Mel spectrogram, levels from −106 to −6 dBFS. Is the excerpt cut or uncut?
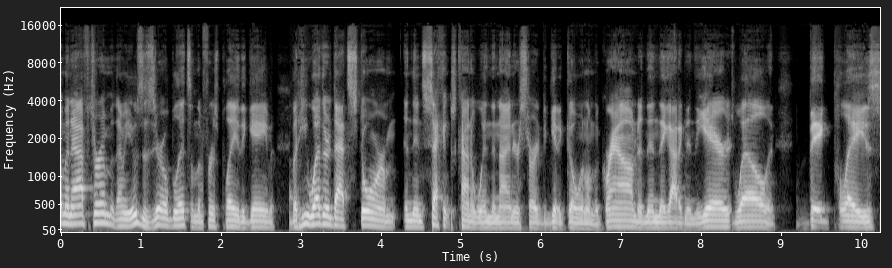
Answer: cut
